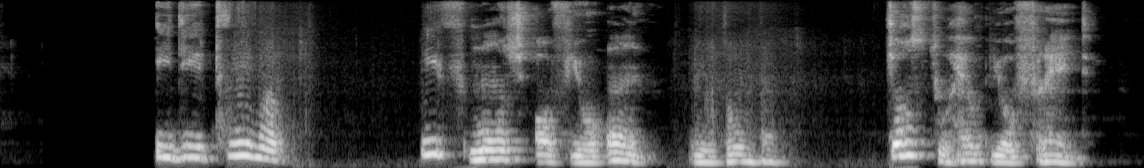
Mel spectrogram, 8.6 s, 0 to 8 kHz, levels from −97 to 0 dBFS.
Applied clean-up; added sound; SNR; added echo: neural mask model DeepFilterNet 3.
